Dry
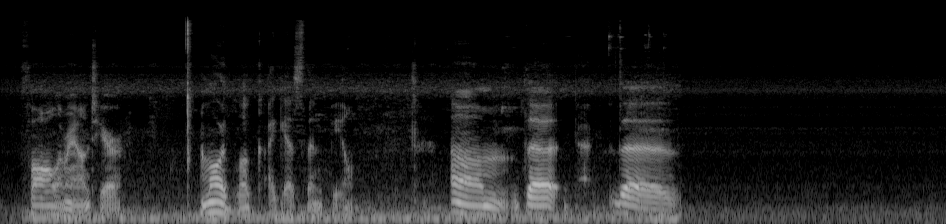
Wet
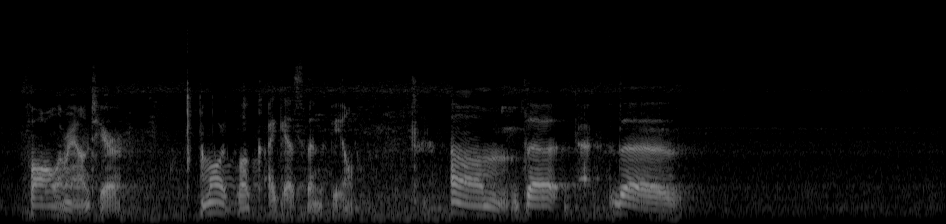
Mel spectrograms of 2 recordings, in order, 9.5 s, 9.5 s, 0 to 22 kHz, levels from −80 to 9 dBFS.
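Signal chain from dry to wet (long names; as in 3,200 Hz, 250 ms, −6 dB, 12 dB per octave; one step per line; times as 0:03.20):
downward compressor 16 to 1, threshold −28 dBFS, peak gain reduction 14 dB
band-pass filter 410–2,900 Hz
on a send: repeating echo 125 ms, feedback 48%, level −19 dB
on the sum: level −2 dB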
